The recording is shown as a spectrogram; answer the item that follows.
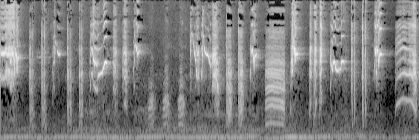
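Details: Black-winged starling singing in the evening to train young birds: harsh rasps, whistled squeals and a buzzy nasal note, with a low hum throughout.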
